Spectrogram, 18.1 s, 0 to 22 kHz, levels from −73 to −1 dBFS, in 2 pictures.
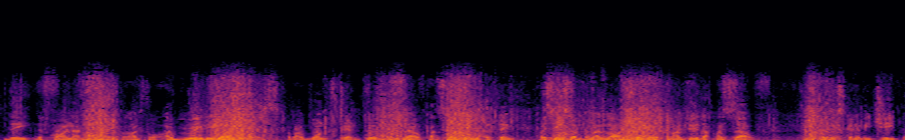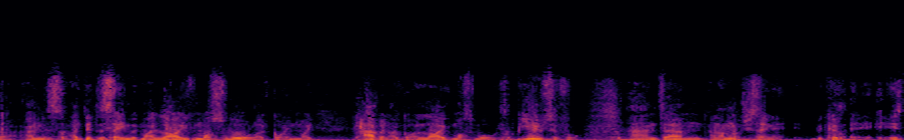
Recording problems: distortion; heavy; 6% of the sound clipped
garbled, watery; slightly; nothing above 10 kHz
household noises; very loud; throughout; 4 dB above the speech

